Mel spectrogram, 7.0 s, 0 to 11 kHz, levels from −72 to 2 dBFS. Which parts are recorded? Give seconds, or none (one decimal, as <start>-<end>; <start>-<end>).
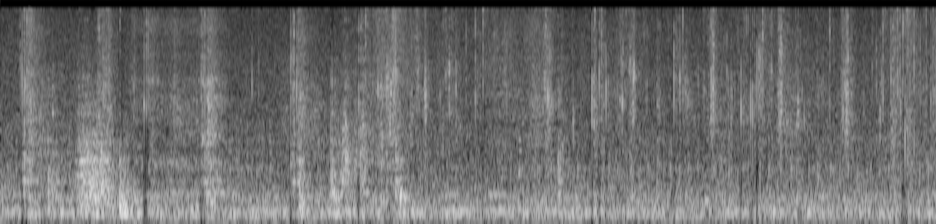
0.0-1.0; 1.7-7.0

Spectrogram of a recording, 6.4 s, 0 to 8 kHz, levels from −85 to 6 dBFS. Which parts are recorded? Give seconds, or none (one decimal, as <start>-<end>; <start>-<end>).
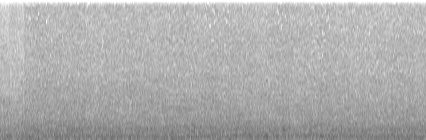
0.8-2.2; 5.0-6.4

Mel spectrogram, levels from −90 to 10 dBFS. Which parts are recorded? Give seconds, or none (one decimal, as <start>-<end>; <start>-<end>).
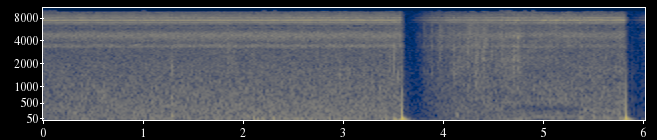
0.0-4.6; 5.4-6.0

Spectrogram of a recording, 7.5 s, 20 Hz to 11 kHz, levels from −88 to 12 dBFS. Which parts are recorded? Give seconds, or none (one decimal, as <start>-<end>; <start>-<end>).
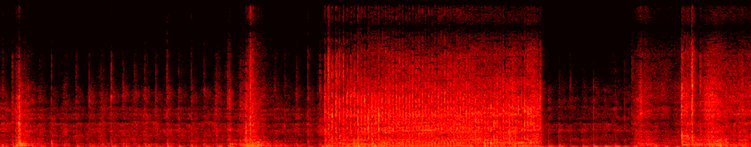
3.9-4.7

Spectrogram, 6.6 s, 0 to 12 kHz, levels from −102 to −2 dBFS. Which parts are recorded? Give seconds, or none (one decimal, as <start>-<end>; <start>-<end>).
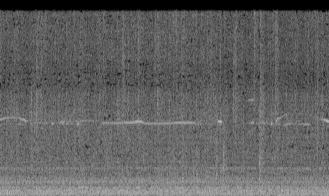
0.0-6.6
